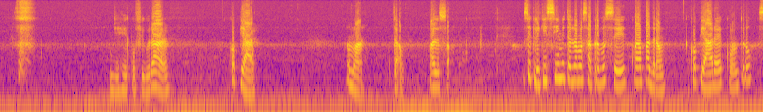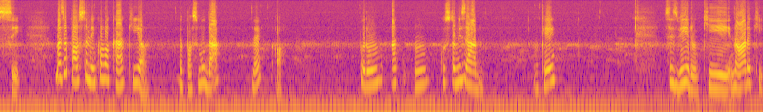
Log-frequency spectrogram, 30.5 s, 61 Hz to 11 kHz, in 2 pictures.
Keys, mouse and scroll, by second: 1.0 scroll down 2, 1.5-1.8 scroll down 2, 2.0-2.4 scroll down 2, 3.0-3.5 scroll down 2, 3.8 scroll down 2, 5.8 click, 7.0-8.4 drag, 17.0 click, 20.5 click, 22.4 click, 26.0 click, 29.0 click.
